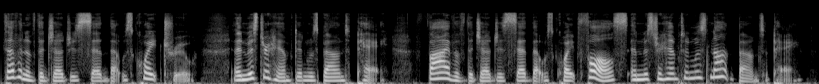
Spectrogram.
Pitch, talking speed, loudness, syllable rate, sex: 210 Hz, 240 wpm, -17 LUFS, 5.8 syllables/s, female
